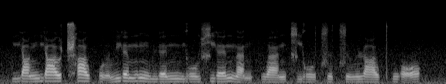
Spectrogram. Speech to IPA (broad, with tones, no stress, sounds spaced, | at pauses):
j ɑ˧˥ ŋ j ɑ˥ ʊ̯ ʈ͡ʂʰ ɑ˥ ʊ̯ p ɤ̰˨˩ l j ɛ˥˧ m ʊ˥˩ ŋ l ɥ ɛ˧˥ n n̪ j o˧˥ ʊ̯ ɕ j ɛ˧˥ n̪ a̰˨˩ n f w a˧˥ n t͡ɕ j o˧˥ ʊ̯ t͡s ɹ̩˧ t͡s ɹ̩˧˥ ɻ ɑ˧˥ ʊ̯ pʰ w ɔ̰˨˩˦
